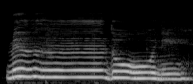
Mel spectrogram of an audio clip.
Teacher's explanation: നൂൻ സാക്കിനയെ മറച്ചു വെച്ചിട്ട് മണിച്ചോതി കൊടുക്കുക. നൂനിൻ്റെ സൗണ്ടിനെ വ്യക്തമായിട്ട് കേൾപ്പിക്കരുത്, മണിക്കുക. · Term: ഇഖ്ഫാ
